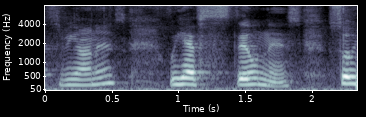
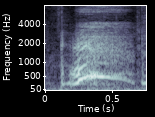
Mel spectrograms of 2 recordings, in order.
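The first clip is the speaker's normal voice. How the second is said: bright laugh, much higher; 14 semitones higher, 4 dB louder than usual. Real, not acted. Reader laughs at how worried she was. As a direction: laugh at her own panic. Laugh after retold panic.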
